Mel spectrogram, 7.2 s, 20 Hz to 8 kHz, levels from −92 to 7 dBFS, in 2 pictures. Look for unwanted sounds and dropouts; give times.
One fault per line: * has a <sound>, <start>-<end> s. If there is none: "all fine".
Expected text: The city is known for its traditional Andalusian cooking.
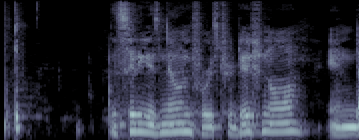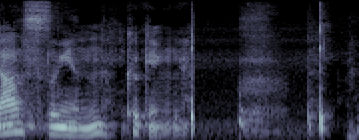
* has a laugh, 6.0-6.5 s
